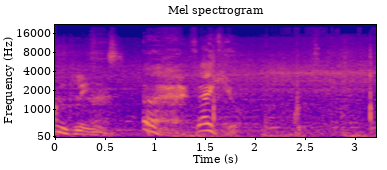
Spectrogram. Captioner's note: de Blowitz sighs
